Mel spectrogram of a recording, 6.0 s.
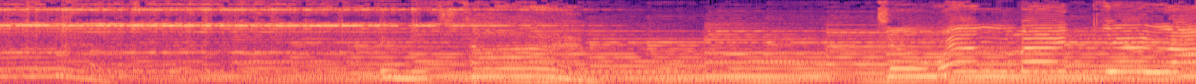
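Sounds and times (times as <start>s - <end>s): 
bell ringing: 0.0s - 3.4s
speech: 4.4s - 5.8s.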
